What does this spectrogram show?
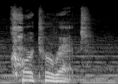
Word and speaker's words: Carteret: should have been called lord Carteret so pronounced in English not in French and that he's not from frost he's from the Channel Islands which are so much closer to France than England which is most closer to France than England but he still pronounces it curent and who I've been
